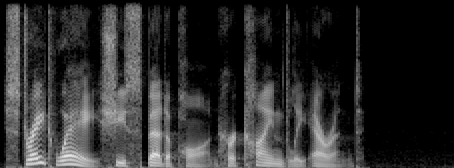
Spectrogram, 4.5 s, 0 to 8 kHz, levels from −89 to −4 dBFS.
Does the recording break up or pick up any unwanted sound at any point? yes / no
no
